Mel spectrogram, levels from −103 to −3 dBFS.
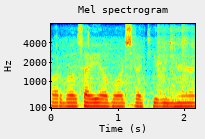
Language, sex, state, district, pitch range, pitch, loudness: Hindi, male, Bihar, Patna, 125-130 Hz, 125 Hz, -17 LUFS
